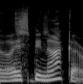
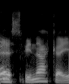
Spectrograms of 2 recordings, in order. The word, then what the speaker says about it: espinaca: Spanish keeps it though. Espinaca, right? Espinaca, yeah.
